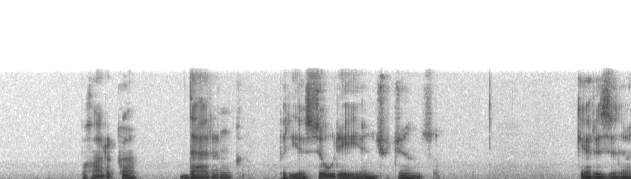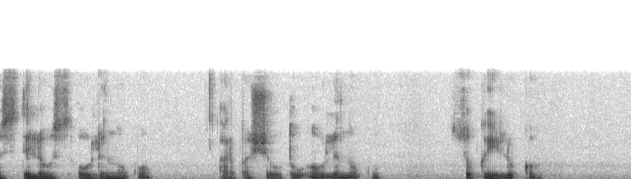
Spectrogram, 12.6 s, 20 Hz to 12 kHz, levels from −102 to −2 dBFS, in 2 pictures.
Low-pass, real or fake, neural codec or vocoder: 7.2 kHz; real; none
